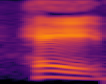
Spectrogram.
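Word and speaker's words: Rei: So, Hey Diogo, the reason we call it Hey, because Brazilians don't pronounce R. – Yeah. – Okay. So, his name is Ray Ricardo Diogo. And Ray or Hey is like king.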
